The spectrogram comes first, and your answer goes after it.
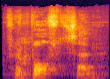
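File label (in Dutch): "Verbofd zen", dialect; Teveel hebben van iets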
